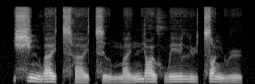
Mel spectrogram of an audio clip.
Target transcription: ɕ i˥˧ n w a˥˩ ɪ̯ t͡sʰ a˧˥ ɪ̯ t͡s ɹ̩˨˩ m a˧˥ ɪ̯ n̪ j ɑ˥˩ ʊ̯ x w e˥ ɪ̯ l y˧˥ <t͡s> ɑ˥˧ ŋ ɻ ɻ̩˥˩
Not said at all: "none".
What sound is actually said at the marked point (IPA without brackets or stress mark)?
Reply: t͡s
